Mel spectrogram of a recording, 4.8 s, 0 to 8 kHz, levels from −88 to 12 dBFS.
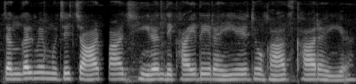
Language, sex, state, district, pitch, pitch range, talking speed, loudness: Hindi, female, Bihar, Bhagalpur, 180 Hz, 175-185 Hz, 190 wpm, -25 LUFS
